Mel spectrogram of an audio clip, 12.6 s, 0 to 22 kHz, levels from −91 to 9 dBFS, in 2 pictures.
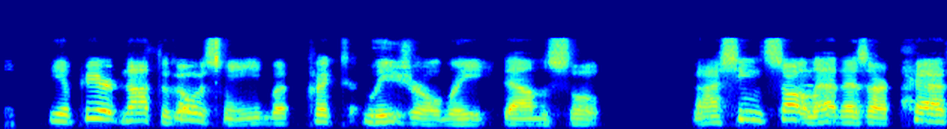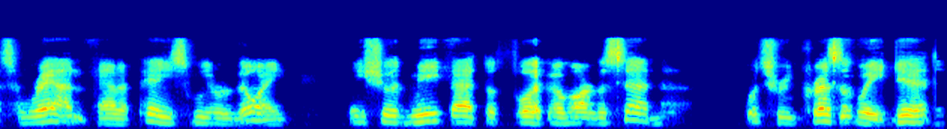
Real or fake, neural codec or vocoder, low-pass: fake; codec, 24 kHz, 0.9 kbps, WavTokenizer, medium music audio release; 7.2 kHz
